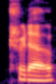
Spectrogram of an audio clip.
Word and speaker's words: Trudeau: don't even know his last name how you pronounce it TR trud oh trau Trudeau trau yes Mr Canada man yes my baby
